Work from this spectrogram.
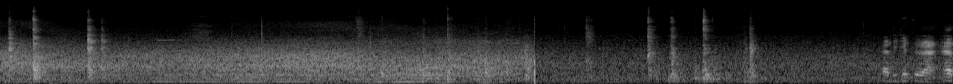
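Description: Volkswagen Beetle with original patina paint driving on the road, a steady engine and road rumble with tyre noise, then sharp intermittent squeaks and ticks from the car body in the later part.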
